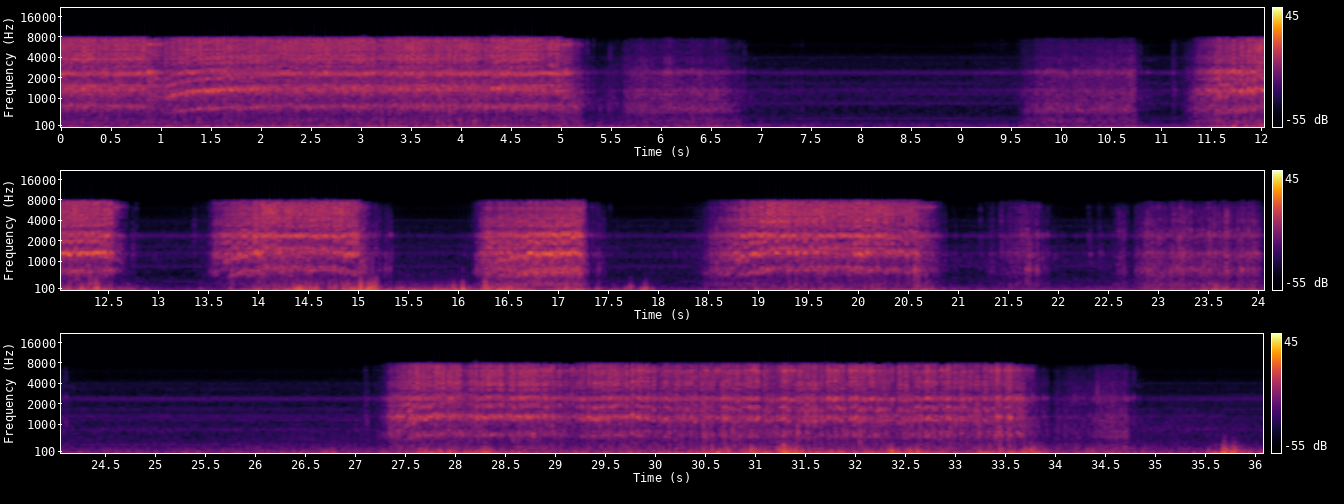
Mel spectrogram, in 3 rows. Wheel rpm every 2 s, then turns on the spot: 180, 200, 90, 10, 10, 80, 90, 100, 80, 140, 50, 20, 0, 70, 170, 150, 100, 0.
4-8 14-16 22-24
